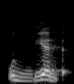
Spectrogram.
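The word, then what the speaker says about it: उद्यद्: So we cannot skip the in this and say uyad. So it has to be ud, that the also has to be heard. Udyad.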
